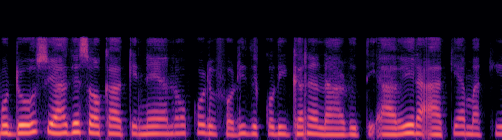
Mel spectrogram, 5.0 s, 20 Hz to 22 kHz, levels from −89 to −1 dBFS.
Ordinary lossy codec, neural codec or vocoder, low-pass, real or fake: none; codec, 16 kHz, 0.8 kbps, ZipCodec; 7.2 kHz; fake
